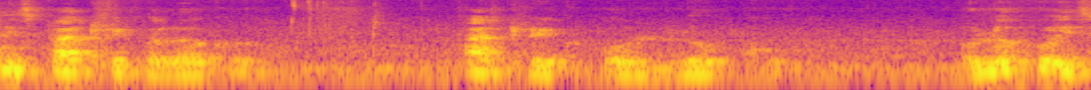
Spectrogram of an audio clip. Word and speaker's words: Oloko: start from nice okay my name is Patrick oloko Patrick or local is spelled o l o k o I am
